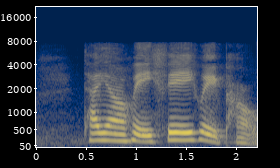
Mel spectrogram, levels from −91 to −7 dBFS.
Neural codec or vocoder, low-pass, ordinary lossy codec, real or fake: codec, 16 kHz, 1 kbps, X-Codec, WavLM features, trained on Multilingual LibriSpeech; none; none; fake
